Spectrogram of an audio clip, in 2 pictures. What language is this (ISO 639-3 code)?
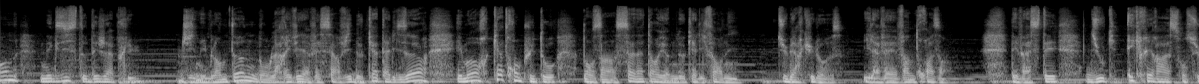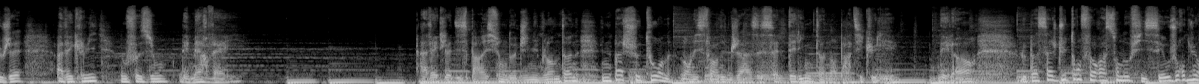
fra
